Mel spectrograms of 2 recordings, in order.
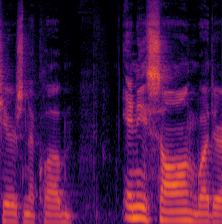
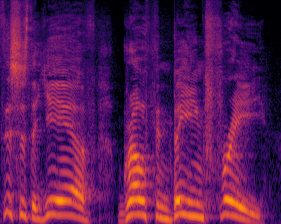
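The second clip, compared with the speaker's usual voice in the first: put-on British accent, raised and high, inspirational tone; 7 semitones higher, 6 dB louder than usual. Speaker imitates a supportive male voice heard on the album: British accent. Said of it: "as good as I get for a British accent".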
